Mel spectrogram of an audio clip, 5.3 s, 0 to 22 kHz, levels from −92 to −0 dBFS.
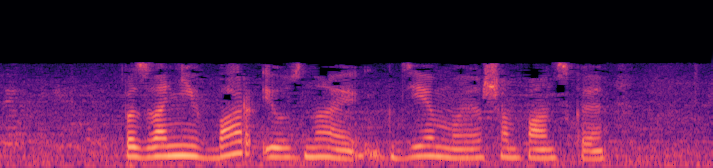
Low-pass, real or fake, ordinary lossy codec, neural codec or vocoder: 5.4 kHz; real; MP3, 24 kbps; none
